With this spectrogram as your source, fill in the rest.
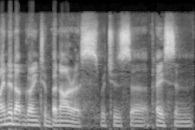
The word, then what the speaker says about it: Benares: So I ended up going to Benares, which is a place in India, sometimes pronounced as Vanaras, which is a place where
